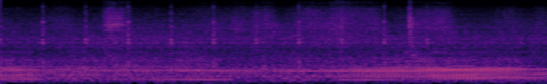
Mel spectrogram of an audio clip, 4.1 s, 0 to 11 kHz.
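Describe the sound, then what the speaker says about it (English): A 2025 BMW M235 Gran Coupe accelerates up a hill with its exhaust open, producing a loud, steady engine and exhaust drone that rises slightly in pitch, with no talking. "Once the exhaust opens up, man, car gets louder."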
